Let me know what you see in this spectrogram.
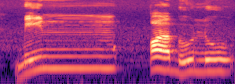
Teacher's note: نون ساکن کے بعد قاف اخفا کیجئے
